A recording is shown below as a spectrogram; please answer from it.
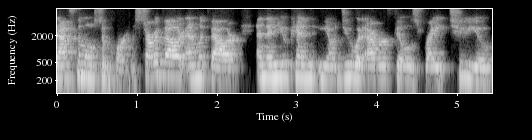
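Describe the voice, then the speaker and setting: A woman talks at a fairly quick pace with hardly any pauses. Her fairly high pitch stays in a monotone, flat intonation. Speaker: essential oils educator and seller. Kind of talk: live online class. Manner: fast; casual, conversational.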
